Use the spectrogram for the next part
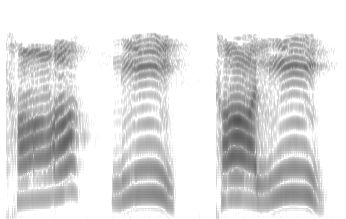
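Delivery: थाली very slow, both syllables stretched; long ī ending. Shown as a demonstration. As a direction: draw out the ली of थाली. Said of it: "इसको ऐसे ही उच्चारित कीजिएगा".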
